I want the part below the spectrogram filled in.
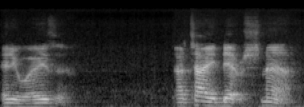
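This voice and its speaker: A man's voice: medium pitch, a little slow, pushed and bright, low-quality recording. A young man with a slight Southern country accent, rambling bluntly and swearing in a casual vlog rant. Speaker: vlogger.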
